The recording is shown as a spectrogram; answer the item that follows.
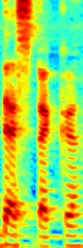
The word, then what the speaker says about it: Destec: Siamo con Marco di Desktech. Ho detto con l'accento esatto, corretto, giusto perché corretto.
